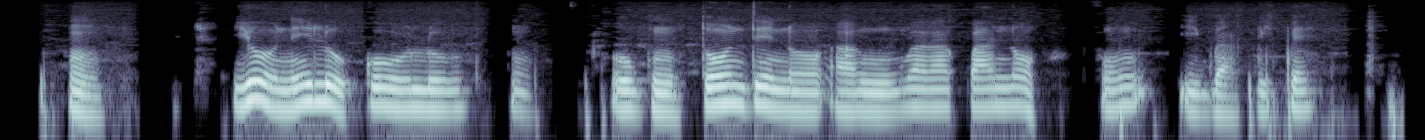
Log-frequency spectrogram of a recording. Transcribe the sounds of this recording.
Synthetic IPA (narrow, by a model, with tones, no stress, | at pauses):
joː˦˨nĩ˨˦lo˦˨ko˦o˧lõ˧˨ | o˧ɡũ˨to˦n̩˦de˦˨nã˧a˨ɾ̃ũ˧wa˦ɾa˦k͡pa˦nãː˦˨ | fũ˨˦ | i˦˨ɡ͡ba˨k͡pi˨˦k͡pɛ˦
